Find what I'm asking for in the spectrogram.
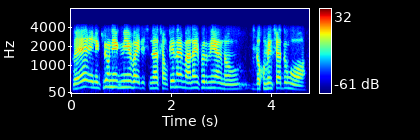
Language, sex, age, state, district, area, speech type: Bodo, male, 45-60, Assam, Kokrajhar, urban, conversation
